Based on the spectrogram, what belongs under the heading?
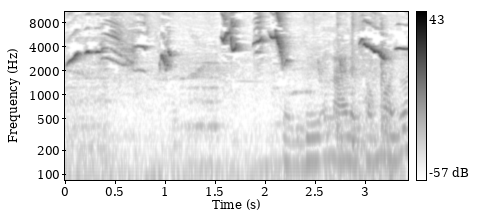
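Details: Oriental magpie-robin pouring out strong song: clear high rising whistles and sweeping slurred notes, ending with rougher harmonic chatter.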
